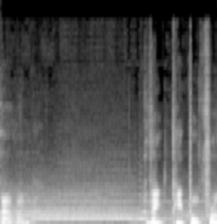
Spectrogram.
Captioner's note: crowd cheering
